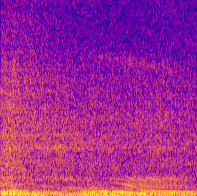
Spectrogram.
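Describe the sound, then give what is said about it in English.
A convertible car's engine, roof down, revs loudly, its throaty drone climbing in pitch partway through and then settling, with no voices over it. “With that said, let's get a quick sound check.”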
